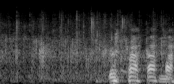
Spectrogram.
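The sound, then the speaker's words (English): A burst of crowd applause, a dense wash of steady clapping, then a voice starts talking as the clapping continues faintly underneath. “I feel like I should give you a round of applause for that.”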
